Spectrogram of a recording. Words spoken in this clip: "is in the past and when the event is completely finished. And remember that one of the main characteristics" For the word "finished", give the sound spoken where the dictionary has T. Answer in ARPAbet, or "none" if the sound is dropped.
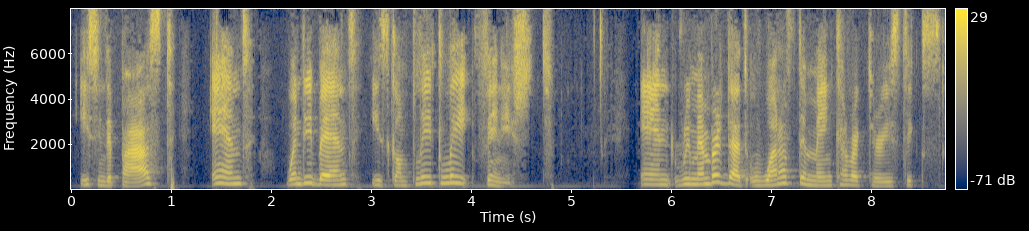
T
